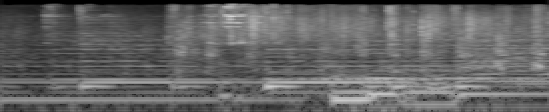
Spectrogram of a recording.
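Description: A search dog, being run to look for human remains, barks and whimpers in short bursts against a steady, droning tonal background, with the yelps rising and falling over a few seconds at moderate loudness.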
